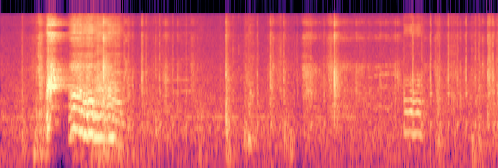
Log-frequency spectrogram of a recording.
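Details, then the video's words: A Miniature Pinscher that hates being filmed gets upset at the camera, giving a grumbling whine with a clear tonal quality, then a brief second one. "Miniature Pinscher gets upset with camera"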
